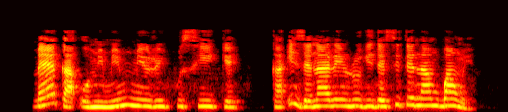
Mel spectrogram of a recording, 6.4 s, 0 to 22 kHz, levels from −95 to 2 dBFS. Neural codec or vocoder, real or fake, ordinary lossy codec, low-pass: none; real; MP3, 32 kbps; 7.2 kHz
